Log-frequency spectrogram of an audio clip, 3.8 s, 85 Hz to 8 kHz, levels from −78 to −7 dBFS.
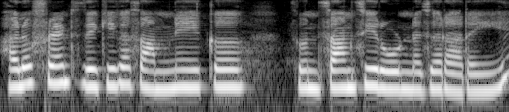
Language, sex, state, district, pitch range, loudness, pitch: Hindi, female, Bihar, Patna, 225-250 Hz, -16 LUFS, 235 Hz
